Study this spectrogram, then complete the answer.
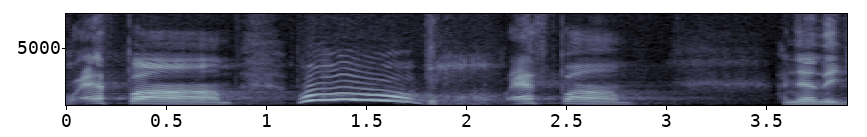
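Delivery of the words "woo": high, loud whoop standing in for a curse; hammed-up censor whoop; mock bleep whoop. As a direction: bleep out the swear word with a yelp.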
